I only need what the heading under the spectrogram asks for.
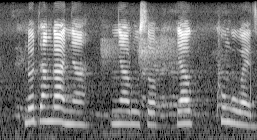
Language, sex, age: Venda, female, 28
